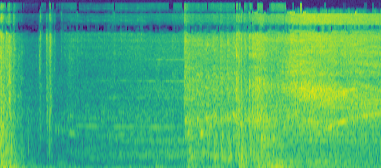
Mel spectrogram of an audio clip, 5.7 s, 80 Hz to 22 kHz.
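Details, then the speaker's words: Freshly built 6.0L Power Stroke diesel in an old burnout truck, just started: a rough, uneven start that catches and smooths into a steadier idle as air is purged from the fuel system, then runs properly. "starting to start a little better it's idling better get all the air out the fuel system"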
